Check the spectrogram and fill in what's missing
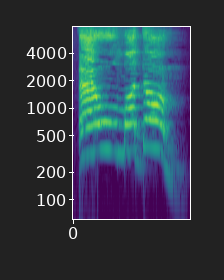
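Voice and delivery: loud slow call across the yard; drawn-out hail to the teacher. Acted. Calling out to teacher.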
